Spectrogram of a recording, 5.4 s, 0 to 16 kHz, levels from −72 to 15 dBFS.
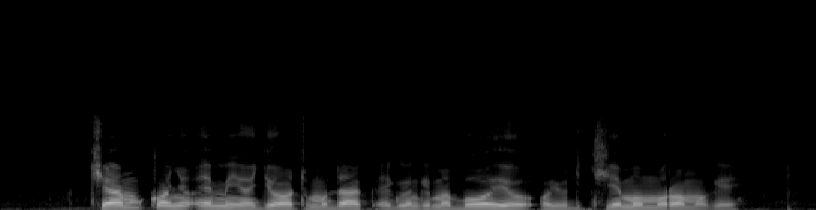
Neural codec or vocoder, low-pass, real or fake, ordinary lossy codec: none; 7.2 kHz; real; none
